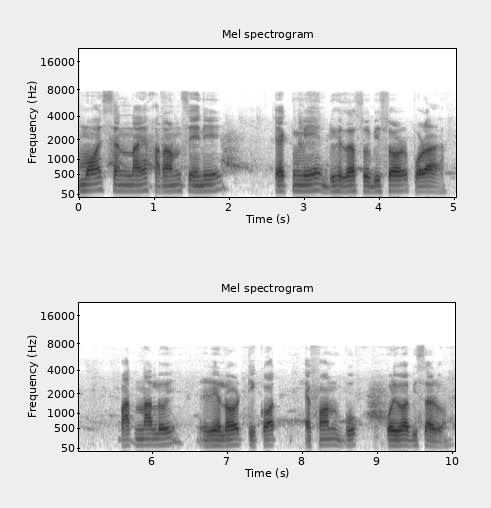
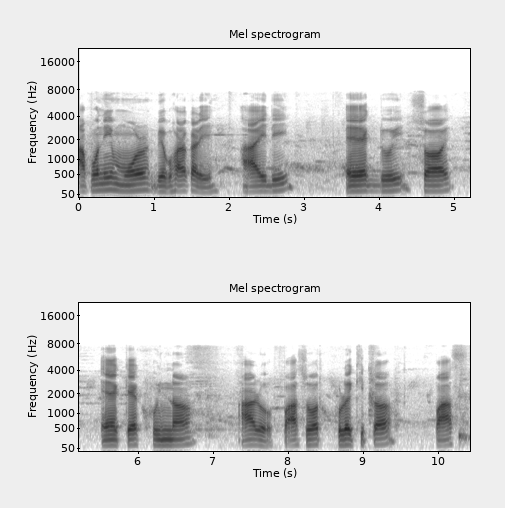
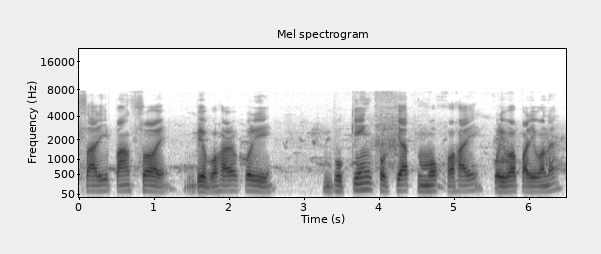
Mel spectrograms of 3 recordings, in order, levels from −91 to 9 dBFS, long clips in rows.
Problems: constant background noise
